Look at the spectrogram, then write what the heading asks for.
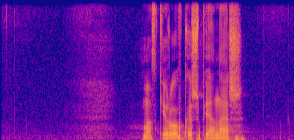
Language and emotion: Russian, neutral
